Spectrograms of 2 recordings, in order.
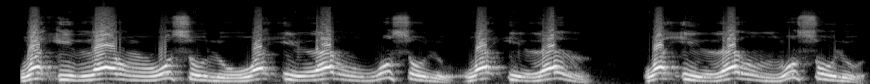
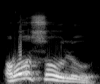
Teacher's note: را کو پر کریں گے، سین کو سختی سے ادا کریں گے سٹی کے ساتھ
